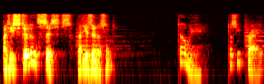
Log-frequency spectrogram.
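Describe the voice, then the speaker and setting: A man's voice: medium pitch, wildly swooping pitch, unhurried, faint music behind. An actor playing a sceptical, impatient Victorian clergyman in a radio drama, pointed and exclamatory. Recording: dull lo-fi audio.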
